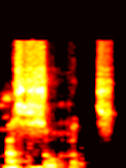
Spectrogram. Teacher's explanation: alif lam syamsiyah karena tidak dibaca langsung masuk ke huruf berikutnya yaitu sin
